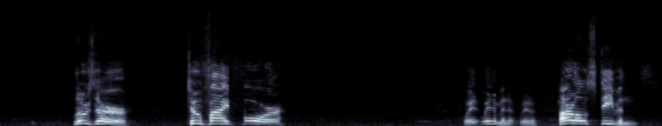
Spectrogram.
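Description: An elderly man speaks slowly into a microphone, in short bursts with pauses.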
